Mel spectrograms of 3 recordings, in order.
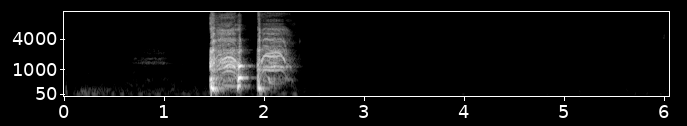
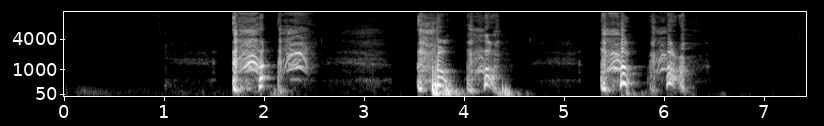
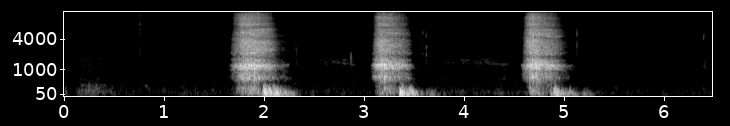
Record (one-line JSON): {"cough_length": "6.1 s", "cough_amplitude": 32768, "cough_signal_mean_std_ratio": 0.22, "three_cough_length": "7.4 s", "three_cough_amplitude": 32766, "three_cough_signal_mean_std_ratio": 0.36, "exhalation_length": "6.5 s", "exhalation_amplitude": 32766, "exhalation_signal_mean_std_ratio": 0.35, "survey_phase": "beta (2021-08-13 to 2022-03-07)", "age": "65+", "gender": "Male", "wearing_mask": "No", "symptom_runny_or_blocked_nose": true, "smoker_status": "Ex-smoker", "respiratory_condition_asthma": false, "respiratory_condition_other": false, "recruitment_source": "REACT", "submission_delay": "1 day", "covid_test_result": "Negative", "covid_test_method": "RT-qPCR", "influenza_a_test_result": "Negative", "influenza_b_test_result": "Negative"}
